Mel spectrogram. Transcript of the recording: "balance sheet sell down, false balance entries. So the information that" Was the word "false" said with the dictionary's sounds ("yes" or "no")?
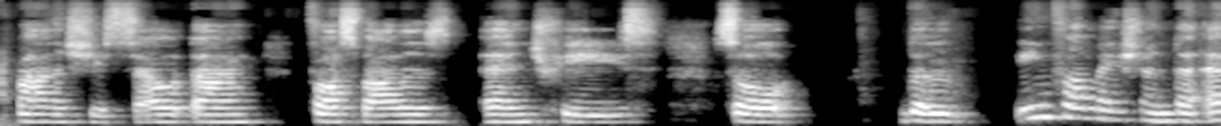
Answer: no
